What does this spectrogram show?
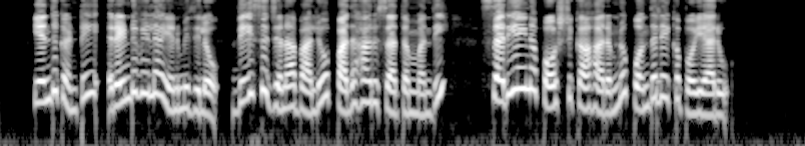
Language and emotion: Telugu, neutral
